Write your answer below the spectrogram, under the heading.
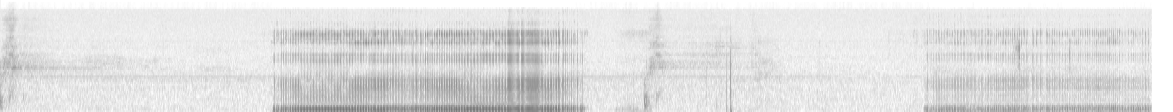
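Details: Shar-Pei asleep, snoring in two bouts: a loud, rough, vibrating snore lasting about four seconds, a quiet gap with faint clicks, then a softer second rattling snore.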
